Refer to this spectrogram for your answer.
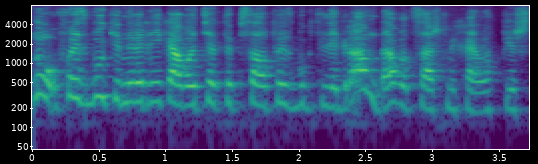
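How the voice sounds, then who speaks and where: Her voice is fairly high in pitch, and this woman uses lively intonation. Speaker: project manager and trainer. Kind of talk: webinar presentation. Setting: online webinar with screen sharing. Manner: hesitant, with filler sounds.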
